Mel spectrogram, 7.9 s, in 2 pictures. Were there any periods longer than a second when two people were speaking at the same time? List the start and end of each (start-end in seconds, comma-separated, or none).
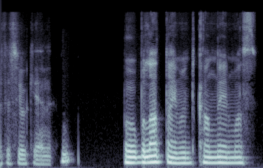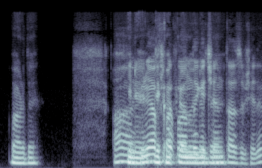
5.8-7.3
